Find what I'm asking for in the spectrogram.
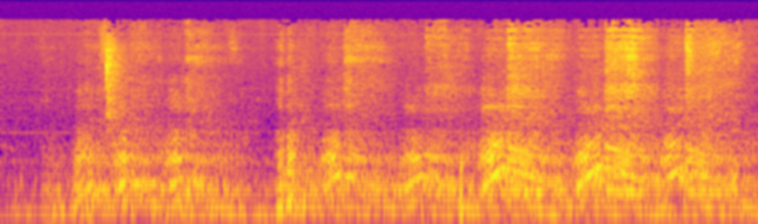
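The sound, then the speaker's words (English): Race car engine from the Sportsman Division at a speedway, readying for a timed qualifying lap, rumbles and revs in a loud, steady growl that surges and eases repeatedly throughout. “that sound you hear is Gerald Hicks, the current points leader here at Eastbound International Speedway in the Sportsman Division, as he gets set to take his hot time.”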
